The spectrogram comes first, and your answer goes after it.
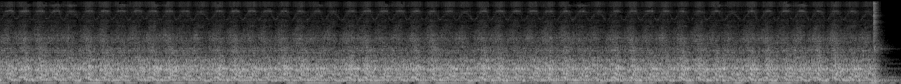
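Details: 1970 Nova SS, first cold crank of 2023 after sitting since October 2022 with no battery charging: steady even starter cranking about nine seconds with no firing, then stops; cranks but no start.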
